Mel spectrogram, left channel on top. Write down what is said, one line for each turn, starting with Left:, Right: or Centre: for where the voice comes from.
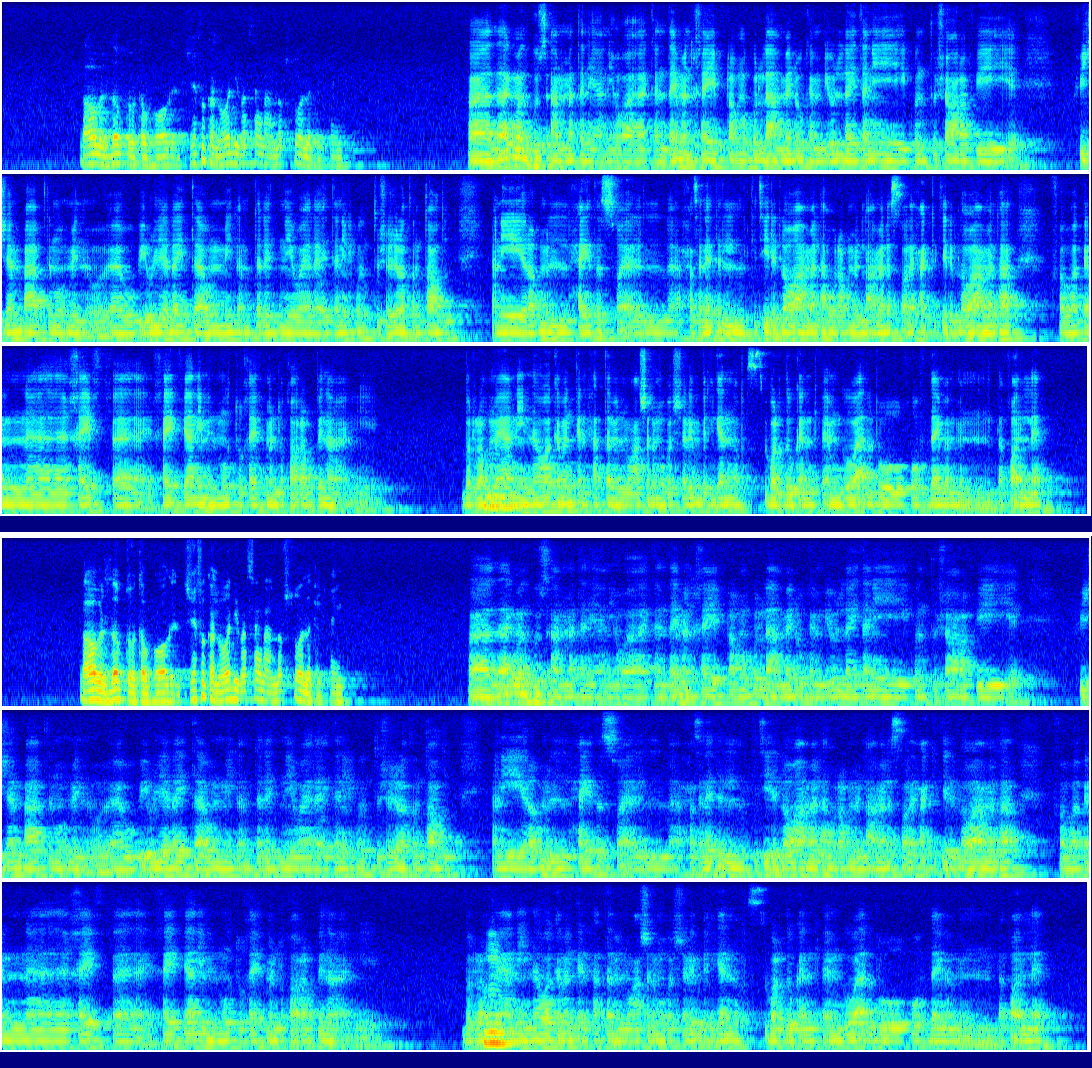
Right: أه بالظبط طب هو أنت شايفه كان راضي مثلا عن نفسه ولا كان خايف؟
Left: فده أجمل جزء عامة يعني هو كان دايما خايف رغم كل أعماله كان بيقول ليتني كنت شعرة في في جنب عبد مؤمن و- وبيقول يا ليت أمي لم تلدني ويا ليتني كنت شجرة تعضد يعني رغم الحاجات الص- الحسنات الكتير اللي هو عملها ورغم الأعمال الصالحة الكتير اللي هو عملها فهو كان آه، خايف آه، خايف يعني من الموت وخايف من لقاء ربنا يعني بالرغم
Right: امم
Left: يعني إن هو كمان كان حتى من العشرة المبشرين بالجنة بس برضه كان فاهم جوه قلبه خوف دايما من لقاء الله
